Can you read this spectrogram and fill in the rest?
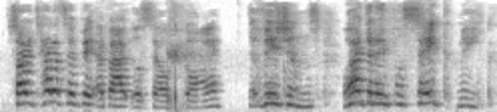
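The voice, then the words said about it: Strange put-on character voice. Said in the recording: “my voice is a bit strange”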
